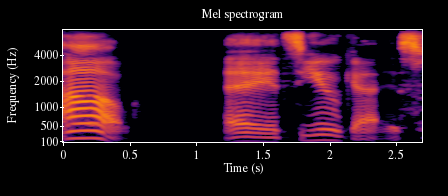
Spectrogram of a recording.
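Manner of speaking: flat, deadpan voice. Acting out a recruitment officer greeting people who walk in: deadpan. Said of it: "the one that was really like deadpan".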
